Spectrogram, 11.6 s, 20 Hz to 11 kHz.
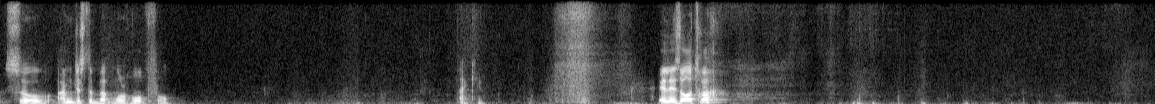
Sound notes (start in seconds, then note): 6.1 non-english speech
